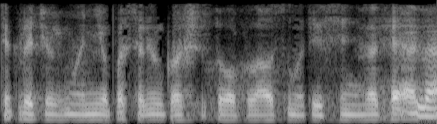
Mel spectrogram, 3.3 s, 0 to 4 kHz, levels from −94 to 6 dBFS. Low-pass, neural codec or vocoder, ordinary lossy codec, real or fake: 3.6 kHz; codec, 16 kHz, 1 kbps, FunCodec, trained on Chinese and English, 50 frames a second; AAC, 16 kbps; fake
